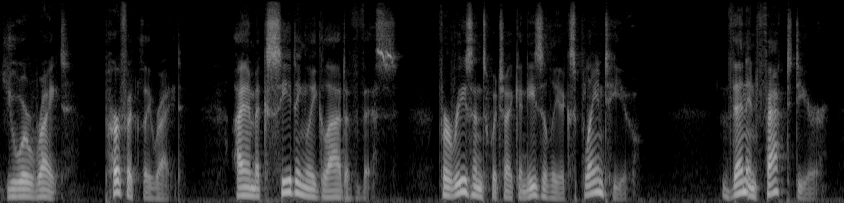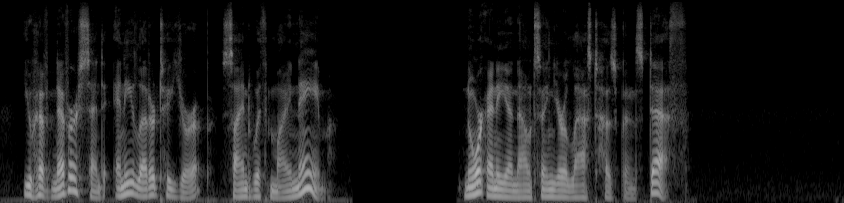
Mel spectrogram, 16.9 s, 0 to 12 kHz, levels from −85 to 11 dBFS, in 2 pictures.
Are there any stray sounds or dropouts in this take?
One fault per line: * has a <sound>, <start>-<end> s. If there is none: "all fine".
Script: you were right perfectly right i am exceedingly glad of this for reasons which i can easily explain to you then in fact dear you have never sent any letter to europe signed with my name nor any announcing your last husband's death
all fine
